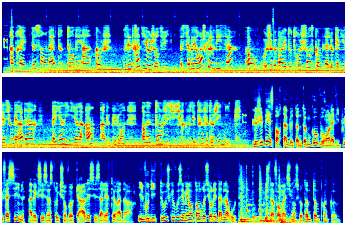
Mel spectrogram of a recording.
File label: French commercial; Tom Tom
